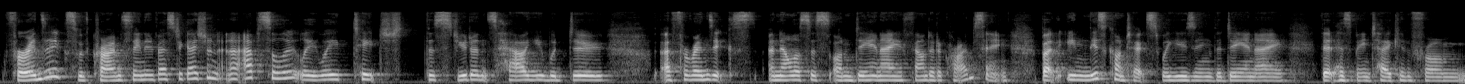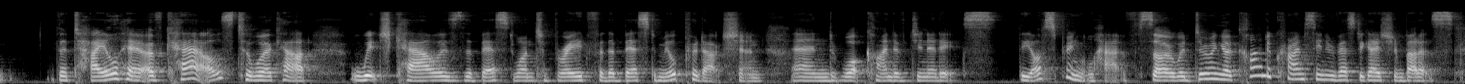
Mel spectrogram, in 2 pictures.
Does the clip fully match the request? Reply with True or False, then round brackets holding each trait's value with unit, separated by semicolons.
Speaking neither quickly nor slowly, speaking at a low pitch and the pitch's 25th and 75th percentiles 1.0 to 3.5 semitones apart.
False (160 wpm; 195 Hz; 3.1 semitones)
